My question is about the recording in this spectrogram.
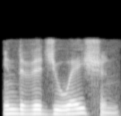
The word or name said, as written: individuation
